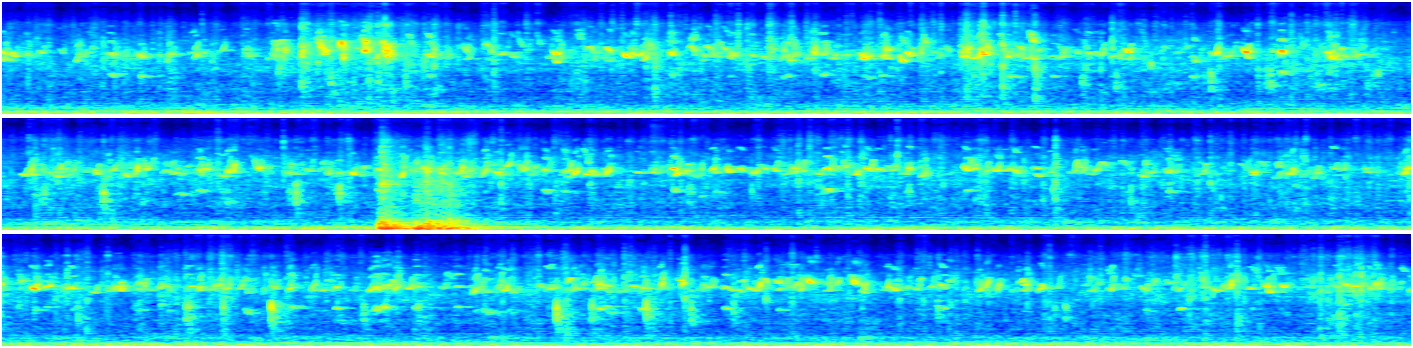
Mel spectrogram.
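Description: A flock of birds chirping densely and without pause over a low steady hum, with one dull thump about halfway through.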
